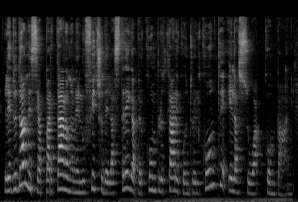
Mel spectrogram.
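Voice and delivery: ordinary delivery, nothing marked

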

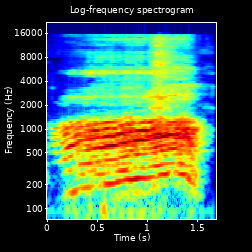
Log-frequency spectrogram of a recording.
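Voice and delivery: sudden loud high shout. Real, not acted. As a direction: burst out with a yell.

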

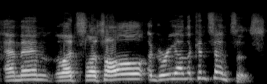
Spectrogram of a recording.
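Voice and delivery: ordinary talk, nothing marked

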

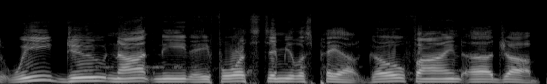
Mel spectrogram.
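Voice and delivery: slow, word-by-word reading; deliberate read-out. Real, not acted. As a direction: read the post out slowly, spacing every word. Reads out own Facebook post.

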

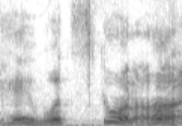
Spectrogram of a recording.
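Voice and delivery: friendly hello. Retold or imitated. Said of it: "So I'm like".

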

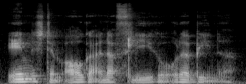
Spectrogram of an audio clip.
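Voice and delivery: ordinary delivery, nothing marked

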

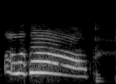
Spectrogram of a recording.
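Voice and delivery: put-on crying kid. Kid overwhelmed as Vader saves Luke, teary high squeal. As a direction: squeak it out like a weeping five-year-old.

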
